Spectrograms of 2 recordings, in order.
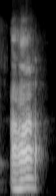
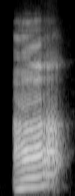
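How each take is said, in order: First: Short A sound; one quick beat of "are", like ah; short vowel. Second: Long A, held as aah; lengthened "A", a sustained aah; long vowel. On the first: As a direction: say "are" as a brief, clipped ah. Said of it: "that is short". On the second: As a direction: hold "A" as an open ah for two beats. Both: Shown as a demonstration.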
